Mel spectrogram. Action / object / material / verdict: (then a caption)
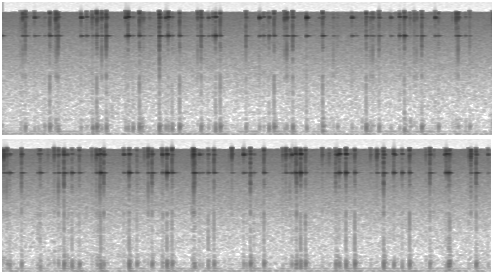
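tap / small glass dropper bottle / glass / none. Long manicured nails of both hands tap rapidly and steadily on the sides of a small amber glass serum bottle that appears filled with liquid, with a white plastic dropper cap and paper label, standing on black cloth. The short, dry clicks carry a low thump beneath a bright glassy tick, and each one dies away almost at once.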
